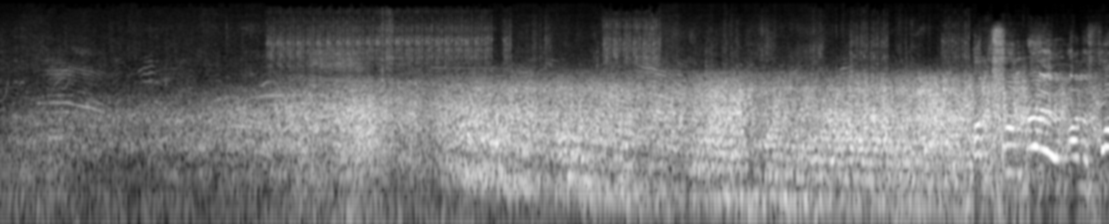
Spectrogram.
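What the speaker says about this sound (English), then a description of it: "Team coming in from the right for the chevron roll." RAF Red Arrows jets fly a chevron roll at an air festival, a roar that swells from a distance and grows loud and sustained, with a commentator's voice over the top.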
